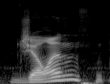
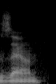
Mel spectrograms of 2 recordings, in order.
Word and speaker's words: Zoun: And anyway, in the bottom left, I believe his username is actually pronounced Joan? Oh. But everyone calls him Zoun. I was going to say, I'm pretty sure Tastosis calls him Zoun.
